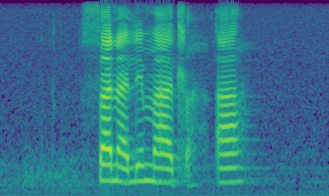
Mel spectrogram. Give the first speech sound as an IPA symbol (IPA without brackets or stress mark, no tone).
s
